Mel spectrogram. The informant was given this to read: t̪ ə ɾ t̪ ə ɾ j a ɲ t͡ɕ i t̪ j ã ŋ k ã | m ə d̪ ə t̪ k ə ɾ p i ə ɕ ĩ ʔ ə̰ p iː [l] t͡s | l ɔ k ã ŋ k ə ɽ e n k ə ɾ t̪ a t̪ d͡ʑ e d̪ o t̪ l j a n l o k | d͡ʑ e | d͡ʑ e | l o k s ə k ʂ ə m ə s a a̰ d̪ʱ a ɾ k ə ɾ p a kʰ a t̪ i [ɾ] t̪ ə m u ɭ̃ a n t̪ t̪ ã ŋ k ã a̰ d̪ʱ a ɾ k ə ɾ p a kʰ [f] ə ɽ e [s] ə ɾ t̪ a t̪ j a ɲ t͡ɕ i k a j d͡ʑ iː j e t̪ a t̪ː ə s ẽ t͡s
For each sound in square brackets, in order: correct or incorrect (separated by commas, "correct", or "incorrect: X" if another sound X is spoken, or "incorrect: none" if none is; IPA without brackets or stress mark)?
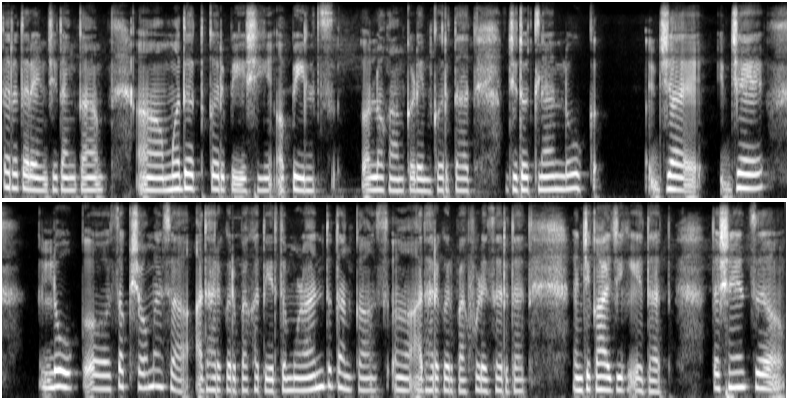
correct, correct, correct, correct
